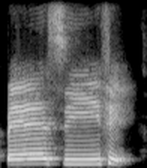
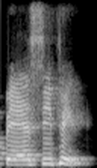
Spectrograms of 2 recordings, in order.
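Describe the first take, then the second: First: पैसिफिक very slowly, pe, see, fik; पैसिफिक drawn out in three separate beats; pronunciation demo. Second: Said in the usual way. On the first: Shown as a demonstration. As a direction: stretch each syllable of पैसिफिक. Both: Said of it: "हम लोग क्या उच्चारण करते हैं".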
